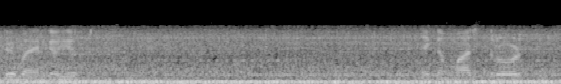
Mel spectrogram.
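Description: A vehicle engine rumbles steadily from inside.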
